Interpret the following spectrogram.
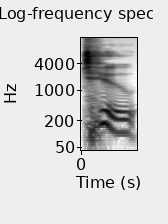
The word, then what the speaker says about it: two: This insight not only explains why the W in two is silent, but it also explains why the W found in its derivatives is still pronounced.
